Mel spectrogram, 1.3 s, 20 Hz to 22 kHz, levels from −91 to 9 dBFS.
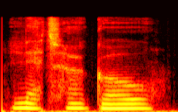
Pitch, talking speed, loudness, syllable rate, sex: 165 Hz, 135 wpm, -14 LUFS, 3.0 syllables/s, female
